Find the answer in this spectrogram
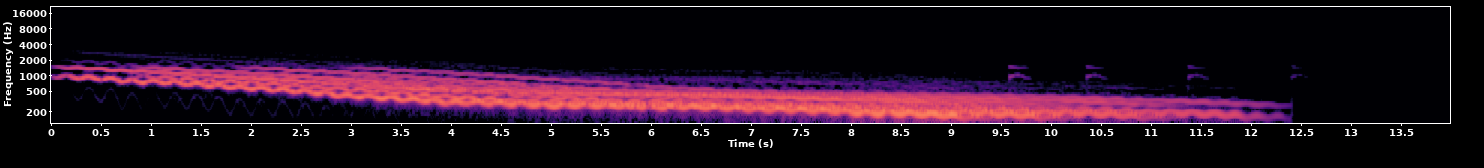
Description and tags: Retro ufo landing
synthetized in serum
descending, landing, oldschool, retro, sci-fi, serum, ship, sine, space, spaceship, ufo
